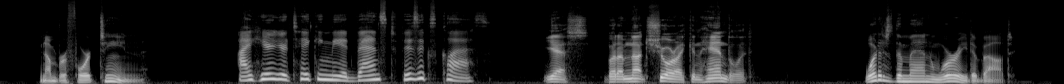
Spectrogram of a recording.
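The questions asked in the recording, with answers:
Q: What is the man worried about?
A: That the advanced physics class may be too hard for him.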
